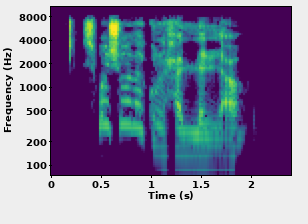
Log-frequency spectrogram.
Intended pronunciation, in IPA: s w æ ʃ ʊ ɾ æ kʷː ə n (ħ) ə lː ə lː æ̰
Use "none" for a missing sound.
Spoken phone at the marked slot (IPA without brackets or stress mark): ħ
